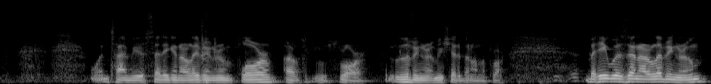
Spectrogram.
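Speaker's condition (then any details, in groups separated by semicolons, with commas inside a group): No condition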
